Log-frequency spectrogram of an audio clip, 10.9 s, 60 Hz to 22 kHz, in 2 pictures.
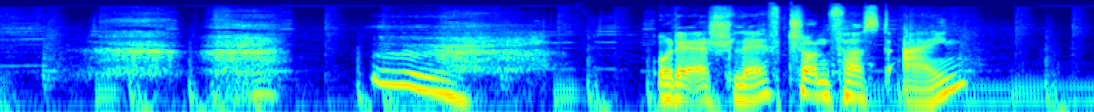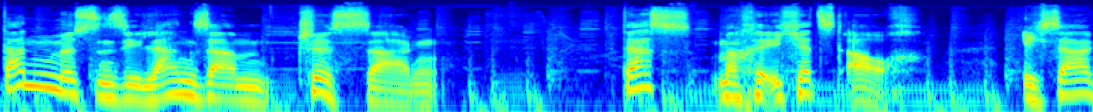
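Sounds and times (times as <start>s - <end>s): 
person yawning: 0.4s - 2.9s
speech: 1.9s - 2.5s, 3.3s - 7.8s, 8.6s - 10.9s.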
